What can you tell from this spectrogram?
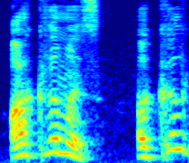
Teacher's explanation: Ak kirazının düşmesi Hocam şu an şimdi bak ünlü düşmesi aklımız akıl kelimesindeki ı düşüyor Ve aklımız oluyor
